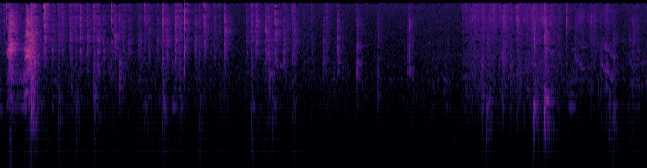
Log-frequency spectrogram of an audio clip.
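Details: Papillon dogs, the mother Emy with her puppies: soft, high, scattered whimpers and squeaks in short bursts, loudest at the start, with rustling and shuffling between them.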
